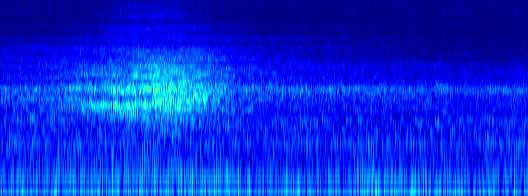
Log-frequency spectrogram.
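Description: Steady low drone rises and fades as the car rolls slowly, road-speed linked with no engine rhythm; performance tyres humming on tarmac.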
